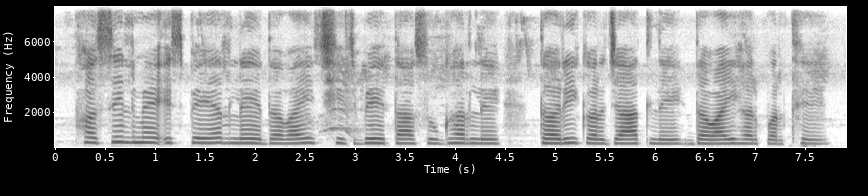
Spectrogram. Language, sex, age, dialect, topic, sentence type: Chhattisgarhi, female, 56-60, Northern/Bhandar, agriculture, statement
